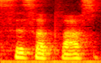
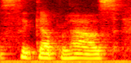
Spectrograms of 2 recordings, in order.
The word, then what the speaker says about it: Cicaplast: I used to pronounce this as Sisaplast, but I recently found out it is called Cicaplast B5.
